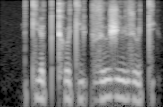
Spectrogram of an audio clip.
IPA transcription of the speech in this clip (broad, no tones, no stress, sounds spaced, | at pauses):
tʲ a tʲ kʰ ɵ tʲ e k z ɨ ʒ ĩ z ʉ tʲ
